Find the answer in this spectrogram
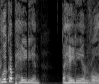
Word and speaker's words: Hadean: Isn't it pronounced Haitian? Hadean. H-A-D. It's for Hades. I thought it was Haitian. Hadean.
